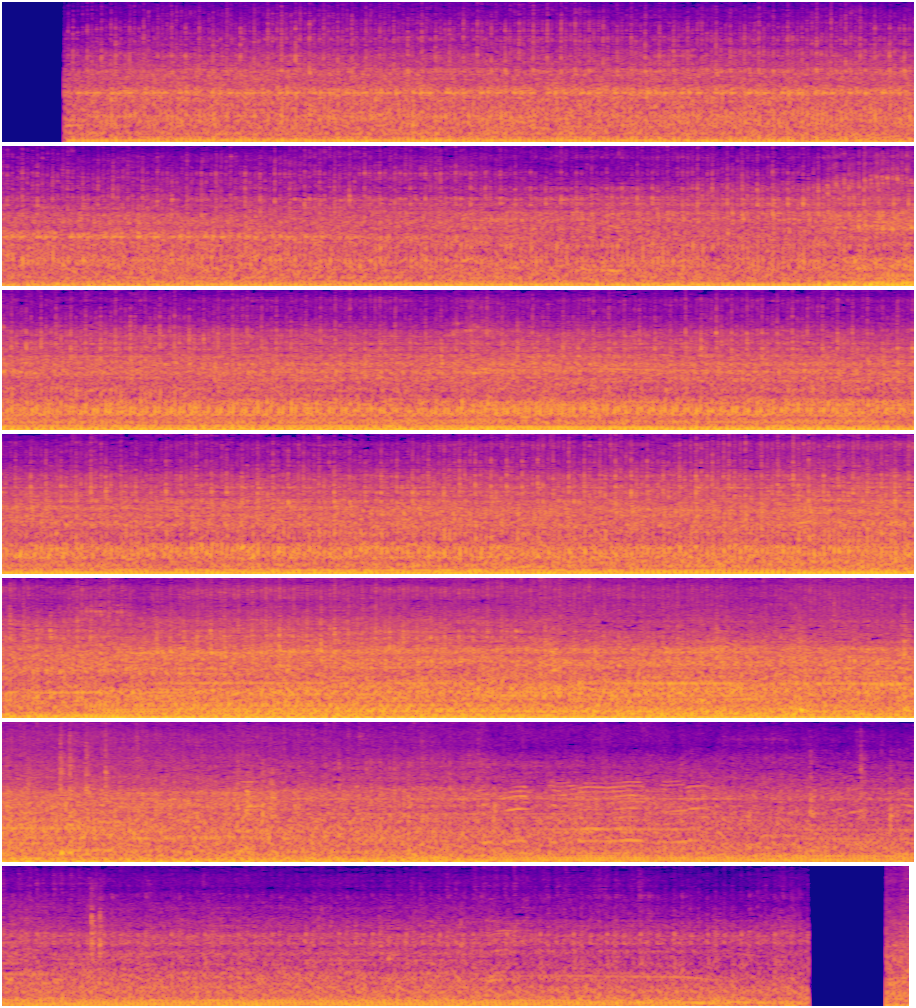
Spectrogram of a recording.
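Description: Diesel farm tractor engine running steadily under load while pulling a spring-tine cultivator through soil. It grows louder about a third of the way in and its note shifts again about two-thirds of the way through.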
